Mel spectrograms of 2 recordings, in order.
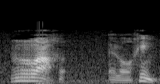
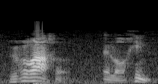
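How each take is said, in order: First: The first R is trilled in the throat. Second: The same.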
